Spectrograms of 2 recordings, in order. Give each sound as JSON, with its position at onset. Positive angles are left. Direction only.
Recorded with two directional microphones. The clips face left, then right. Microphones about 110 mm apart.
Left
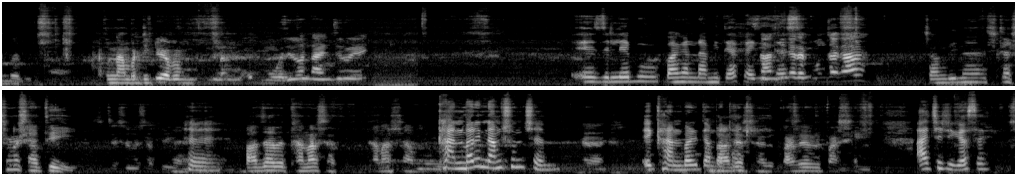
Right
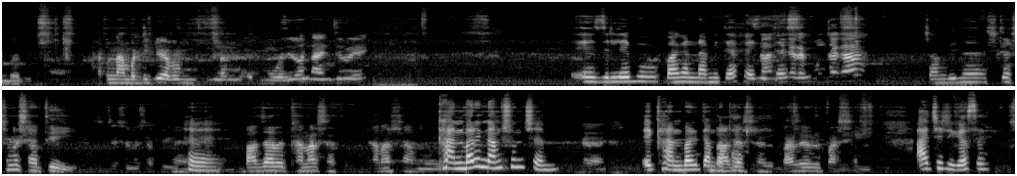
{"t": 1.0, "sound": "speech", "side_deg": -20}
{"t": 2.8, "sound": "speech", "side_deg": -15}
{"t": 5.7, "sound": "speech", "side_deg": -15}
{"t": 8.2, "sound": "speech", "side_deg": 15}
{"t": 9.2, "sound": "speech", "side_deg": -15}
{"t": 11.9, "sound": "speech", "side_deg": -30}
{"t": 16.5, "sound": "speech", "side_deg": -30}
